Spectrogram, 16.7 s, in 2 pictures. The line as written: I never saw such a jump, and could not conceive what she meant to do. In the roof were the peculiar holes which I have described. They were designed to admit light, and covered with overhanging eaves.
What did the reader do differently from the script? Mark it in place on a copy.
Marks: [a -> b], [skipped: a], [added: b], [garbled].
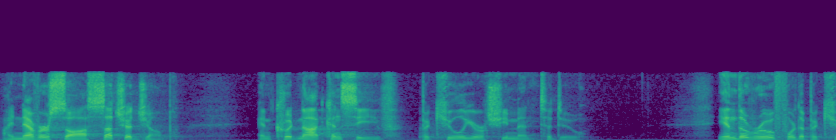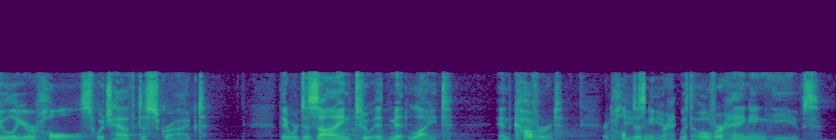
I never saw such a jump, and could not conceive [what -> peculiar] she meant to do. In the roof were the peculiar holes which [skipped: I] have described. They were designed to admit light, and covered [garbled] with overhanging eaves.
